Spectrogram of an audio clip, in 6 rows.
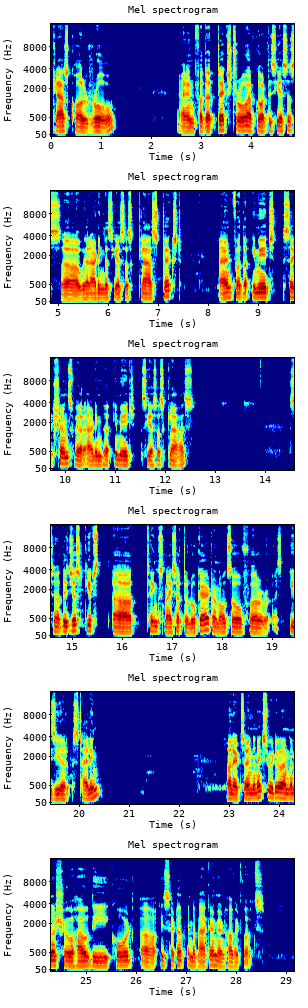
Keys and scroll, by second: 18.2 Right, 18.9 Left, 24.7 F12.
